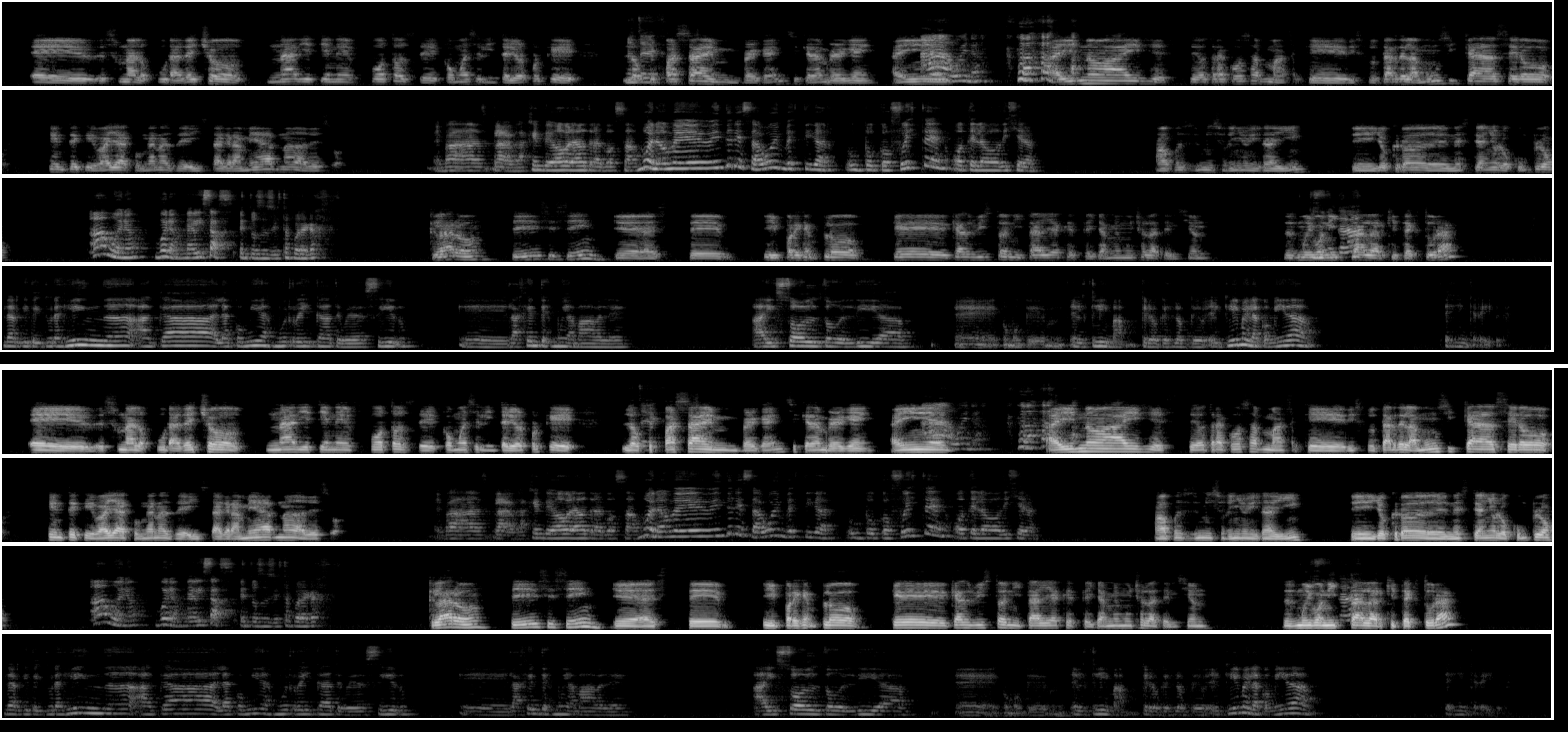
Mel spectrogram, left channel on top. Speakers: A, on the right; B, on the left.
A: eh, es una locura. De hecho, nadie tiene fotos de cómo es el interior porque lo
B: No te
A: que
B: dejan.
A: pasa en Bergen se queda en Bergen. Ahí,
B: Ah,
A: eh,
B: bueno. <laughs>
A: ahí no hay este, otra cosa más que disfrutar de la música, cero gente que vaya con ganas de instagramear, nada de eso.
B: Va, claro, la gente va para otra cosa. Bueno, me, me interesa, voy a investigar un poco. ¿Fuiste o te lo dijeron?
A: Ah, pues es mi sueño ir ahí. Y yo creo en este año lo cumplo.
B: Ah, bueno, bueno, me avisas entonces si estás por acá.
A: Claro, sí, sí, sí. Y, este, y por ejemplo, ¿qué, qué has visto en Italia que te llame mucho la atención? Es muy
B: Y
A: bonita
B: acá
A: la arquitectura.
B: La arquitectura es linda, acá la comida es muy rica, te voy a decir. Eh, la gente es muy amable, hay sol todo el día, eh, como que mm, el clima, creo que es lo que... El clima y la comida es increíble.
